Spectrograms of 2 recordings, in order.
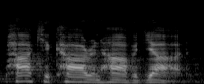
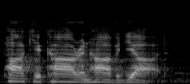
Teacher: in Boston it's usually pretty fronted park your car in Harvard Yard in Rhode Island it's back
